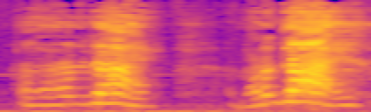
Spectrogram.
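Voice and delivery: high-pitched whine of despair. Real, not acted. Player despairing after a fall, whining high.

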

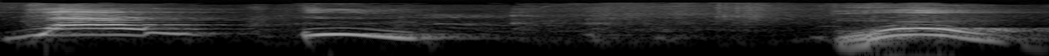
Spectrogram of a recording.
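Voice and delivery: ecstatic whooping. Acted. Engineer thrilled his caravan moves, whooping. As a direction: whoop like a kid on a ride.

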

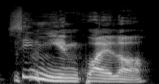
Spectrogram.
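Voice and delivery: slow, drawn-out attempt at Mandarin; bad Chinese accent. Shown as a demonstration. Cohost wishes host Happy New Year, bad Chinese accent. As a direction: offer the Chinese greeting slowly in an amateur accent. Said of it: "sounds like I have a bad accent".

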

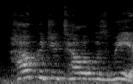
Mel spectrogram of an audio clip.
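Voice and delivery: high, quick question; surprised question. A narrator's reading. Turkey caught as a candy cane, high quick question. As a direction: pitch it up and ask in a hurry. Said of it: "asked Turkey".

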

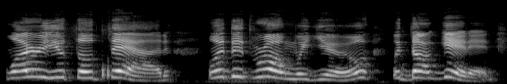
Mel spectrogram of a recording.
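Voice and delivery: slow, whiny mock voice of clueless people; mocking clueless friends. Mocking people who don't get her pain, slow whiny voice. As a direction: drag it out like a dense onlooker. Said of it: "y'all are still walking around like".

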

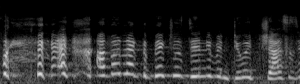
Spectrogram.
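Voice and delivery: high, giggly delight; laughing. Real, not acted. Vlogger telling viewers about the first viewing, laughing.

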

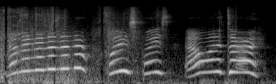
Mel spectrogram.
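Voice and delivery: high shrieking no no no; hammed-up panic. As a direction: wail it like a horror victim. Dramatic begging in game.

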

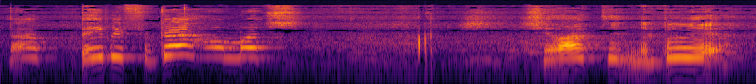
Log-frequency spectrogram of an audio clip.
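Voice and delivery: very high falsetto imitation of a woman; mock female partner. Man retelling what she'll tell him, mock falsetto. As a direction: pitch it way up into put-on falsetto. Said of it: "And then she'll tell me".

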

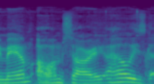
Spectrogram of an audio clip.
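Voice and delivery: normal talking voice

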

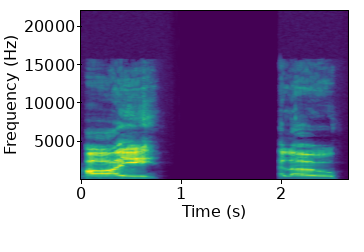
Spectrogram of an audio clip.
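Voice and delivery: ordinary delivery

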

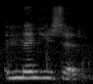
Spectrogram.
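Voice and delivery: ordinary delivery, nothing marked

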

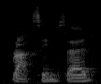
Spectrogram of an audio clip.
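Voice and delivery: ordinary delivery

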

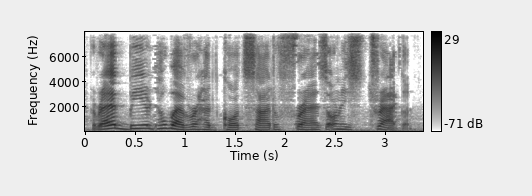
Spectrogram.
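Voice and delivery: usual speaking voice

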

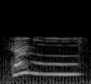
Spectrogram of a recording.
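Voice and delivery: high, drawn-out singsong call; calling a pet. Real, not acted. Owner calls Sunny the pet, high singsong call. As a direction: call the pet's name up high.

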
